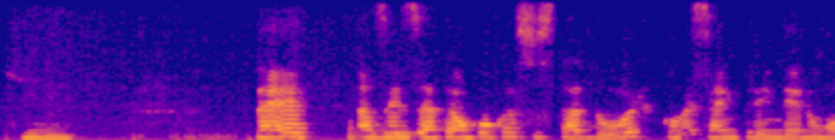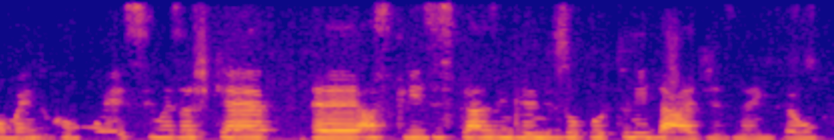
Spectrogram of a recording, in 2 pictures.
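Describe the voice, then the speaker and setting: A woman from Santa Catarina, a publicist guest, talking in a measured, careful way over a video call. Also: medium pitch, level tone, slight background noise, rough recording. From Santa Catarina, Brazil. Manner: measured, careful, with many "né" tags. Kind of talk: casual interview talk.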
